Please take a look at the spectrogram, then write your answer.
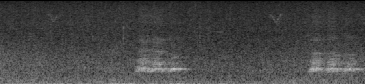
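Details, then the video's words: Dogs barking on Pattaya Beach amid waves, wind and trees: two short bursts of barking, around two and five seconds in, over a steady low roar of surf and wind. "Pattaya Beach Waves Wind Trees Dogs"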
